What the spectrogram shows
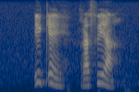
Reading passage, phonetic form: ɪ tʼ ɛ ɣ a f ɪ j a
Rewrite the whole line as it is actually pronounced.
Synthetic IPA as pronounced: ɪ kʼ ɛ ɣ a s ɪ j a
